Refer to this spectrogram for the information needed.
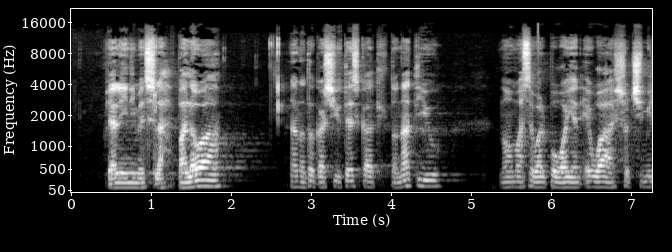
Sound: speaks in foreign language

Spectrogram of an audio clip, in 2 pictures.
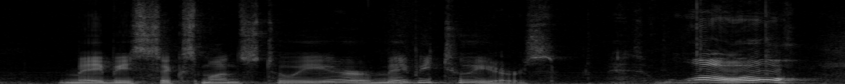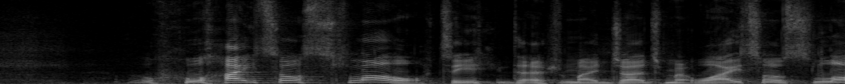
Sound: laughs

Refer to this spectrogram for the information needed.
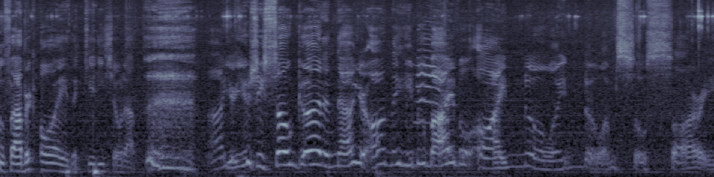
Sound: cat meows

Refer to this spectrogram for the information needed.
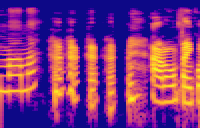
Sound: giggles

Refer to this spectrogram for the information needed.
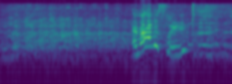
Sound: laughing

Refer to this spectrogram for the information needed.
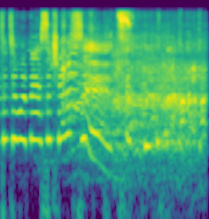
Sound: laughter

